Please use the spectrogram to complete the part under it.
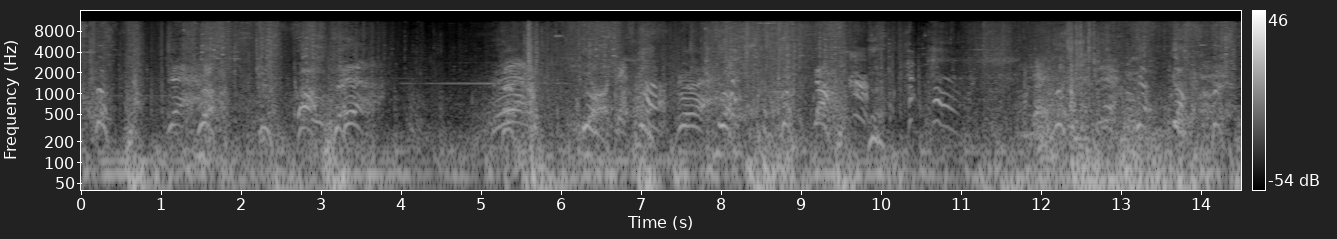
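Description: Fire bursts with a whooshing roar.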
